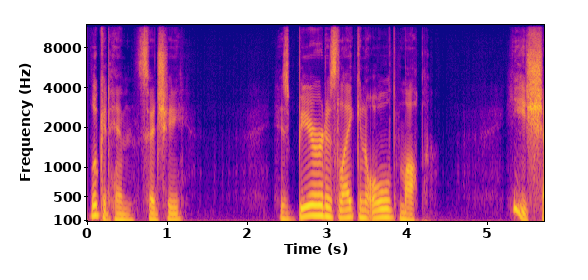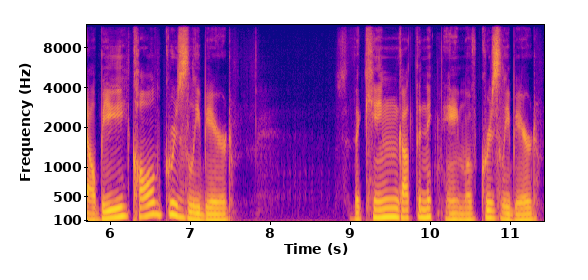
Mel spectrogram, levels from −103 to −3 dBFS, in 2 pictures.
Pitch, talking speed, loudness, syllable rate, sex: 130 Hz, 140 wpm, -16 LUFS, 3.9 syllables/s, male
